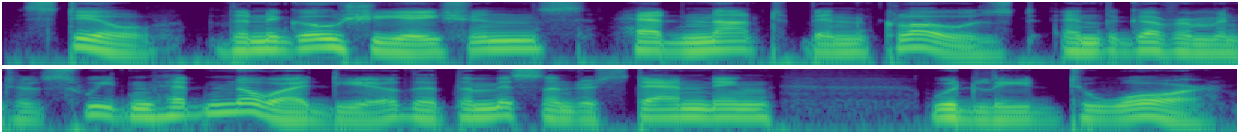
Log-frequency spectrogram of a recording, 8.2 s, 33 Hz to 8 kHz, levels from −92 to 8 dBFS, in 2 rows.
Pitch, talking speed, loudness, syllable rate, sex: 115 Hz, 160 wpm, -20 LUFS, 4.7 syllables/s, male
